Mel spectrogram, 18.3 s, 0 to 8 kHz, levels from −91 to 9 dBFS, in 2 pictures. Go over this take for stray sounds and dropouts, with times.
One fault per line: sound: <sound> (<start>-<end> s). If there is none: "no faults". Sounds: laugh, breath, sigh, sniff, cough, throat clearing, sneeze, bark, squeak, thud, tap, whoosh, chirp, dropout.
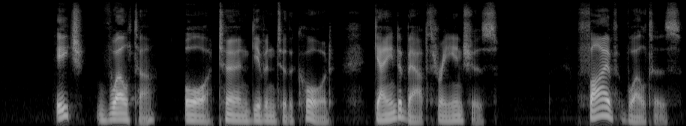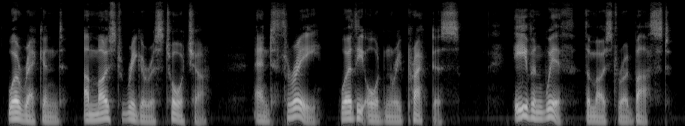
no faults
